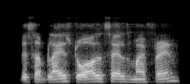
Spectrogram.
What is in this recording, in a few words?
voice message; electrochem doubt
